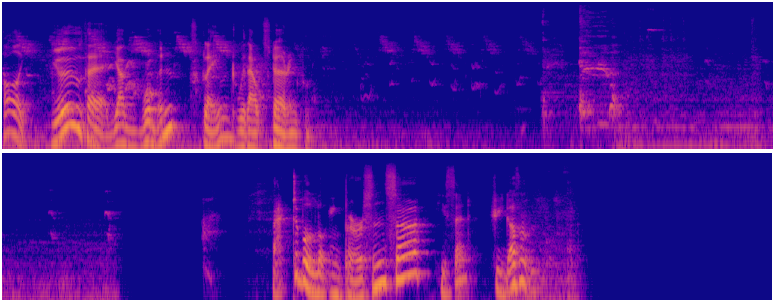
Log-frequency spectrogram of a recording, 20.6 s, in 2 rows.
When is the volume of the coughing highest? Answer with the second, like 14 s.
8 s.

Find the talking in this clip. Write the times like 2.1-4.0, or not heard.
0.0-4.2, 13.8-17.4.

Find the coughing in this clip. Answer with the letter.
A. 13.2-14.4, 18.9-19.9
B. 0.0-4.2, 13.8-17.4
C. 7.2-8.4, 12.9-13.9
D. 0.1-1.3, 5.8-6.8
C.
